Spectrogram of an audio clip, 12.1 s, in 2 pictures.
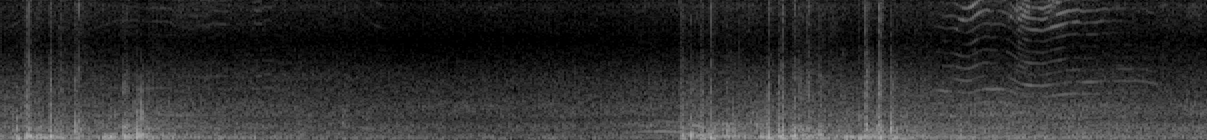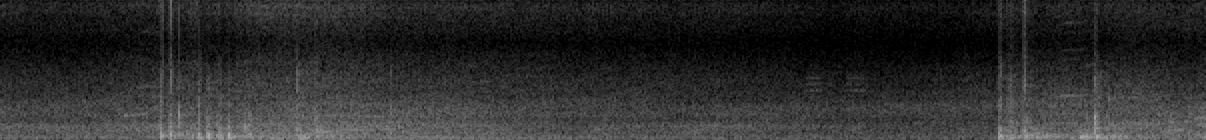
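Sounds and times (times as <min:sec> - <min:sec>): fireworks bangs and crackles: 0:00.0 - 0:08.6, 0:10.8 - 0:12.0
high wavering firework whistle: 0:03.2 - 0:07.7.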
